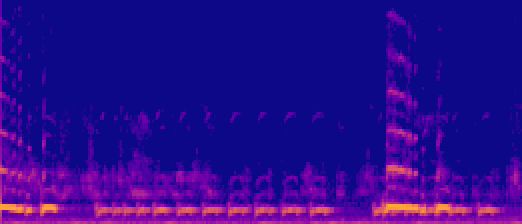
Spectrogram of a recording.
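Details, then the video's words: A local zebra dove with a strong, clear voice calling to a male: loud opening notes, then a steady run of around ten short coos, then another loud rising phrase with a few more clipped coos. "PERKUTUT lokal Gacor Suara BESAR Kristal Memanggil JANTAN ngajak BUNYI"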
